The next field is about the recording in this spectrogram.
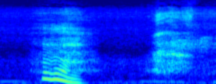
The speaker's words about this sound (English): But also, I've just been napping, so I'm still yawning. Took a nap in the midday.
